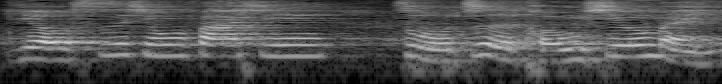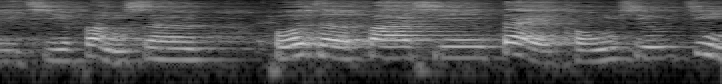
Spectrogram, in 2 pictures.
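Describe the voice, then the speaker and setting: Over noticeable background noise, a woman speaks at a very slow pace in a fairly high pitch. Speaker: representative of a Buddhist study group asking questions. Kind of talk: reading prepared questions aloud.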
